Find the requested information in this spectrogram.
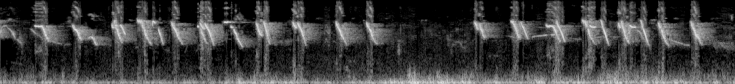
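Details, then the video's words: At a feeding site, a free saffron finch gives a rapid steady train of crisp high chirps, about three per second, then a denser cluster after a short gap, against faint low background noise. "Canário da terra fazendo barulho na seva"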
